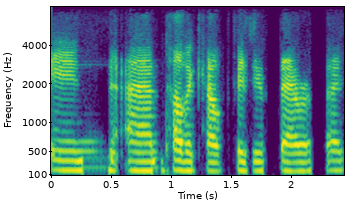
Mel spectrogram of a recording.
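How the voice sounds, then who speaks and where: The sound is dry and close, with no echo. A woman speaks in an Irish accent at a fairly low pitch. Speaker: pelvic health physiotherapist. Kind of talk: podcast interview. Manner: deliberately slowed down.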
